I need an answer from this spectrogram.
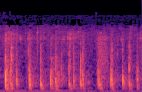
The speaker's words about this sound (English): Finally, they slowed their horses to a walk.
